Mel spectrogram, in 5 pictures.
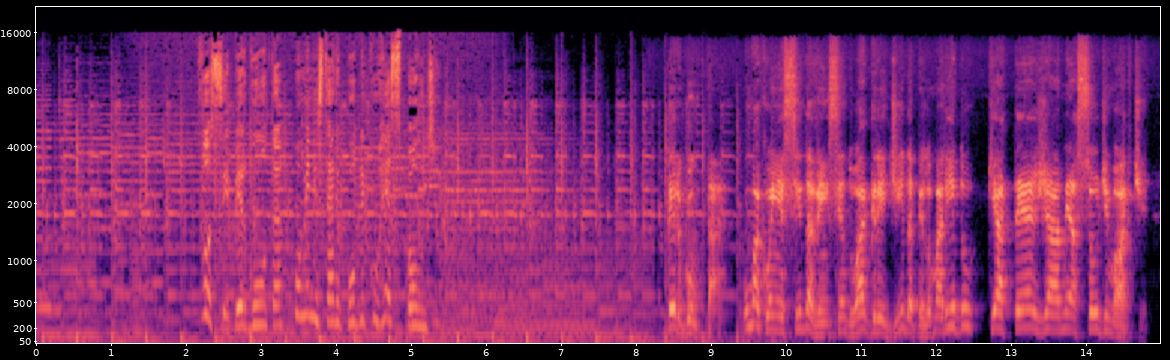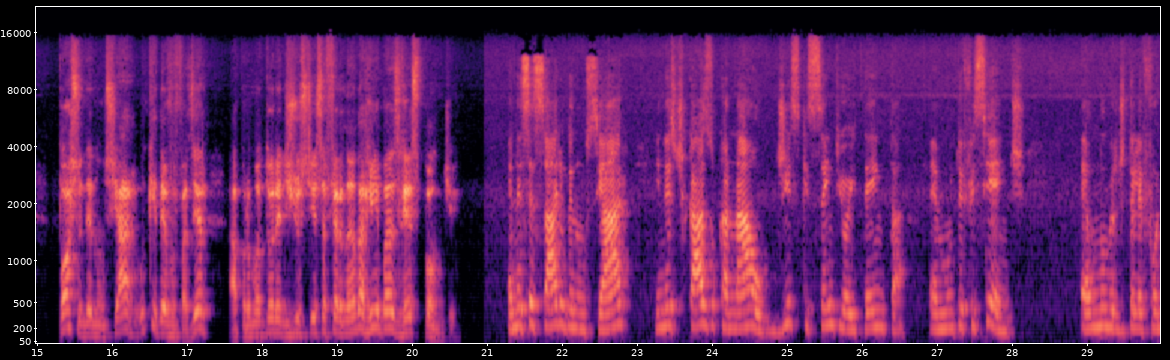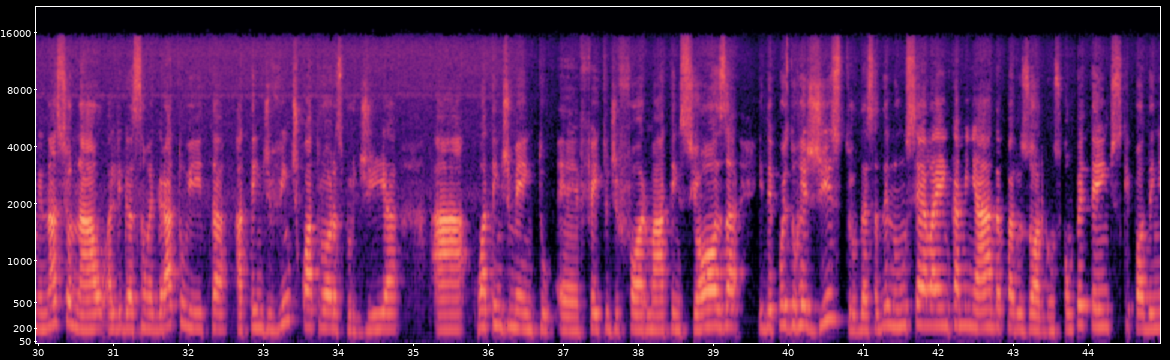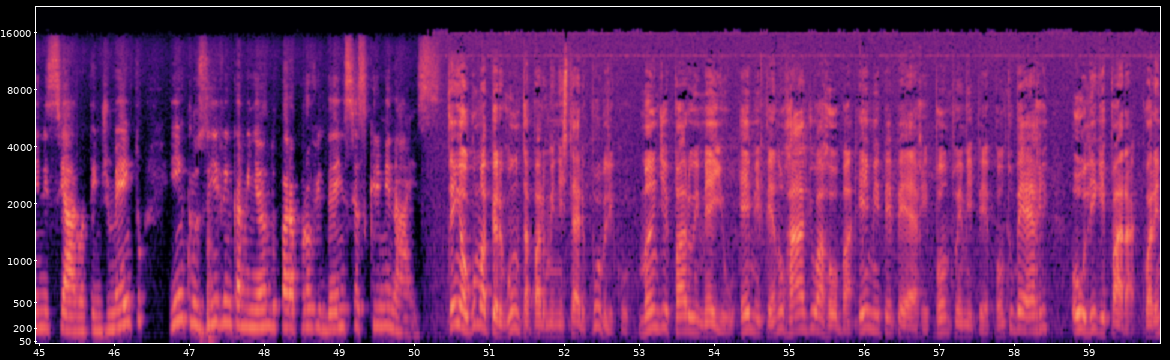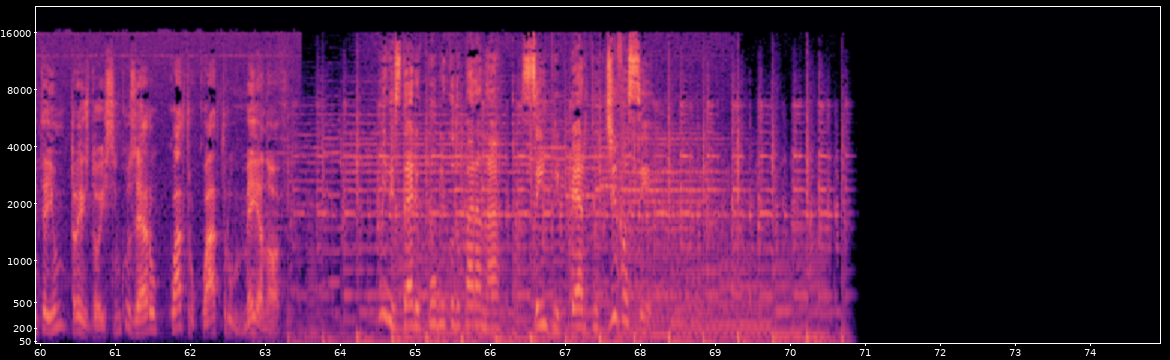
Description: Você pergunta, o MP responde. Em áudios curtos, de até um minuto, procuradores e promotores de Justiça esclarecem dúvidas da população sobre questões relacionadas às áreas de atuação do Ministério Público.
Ouça resposta da promotora de Justiça Fernanda Campanha Motta Ribas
